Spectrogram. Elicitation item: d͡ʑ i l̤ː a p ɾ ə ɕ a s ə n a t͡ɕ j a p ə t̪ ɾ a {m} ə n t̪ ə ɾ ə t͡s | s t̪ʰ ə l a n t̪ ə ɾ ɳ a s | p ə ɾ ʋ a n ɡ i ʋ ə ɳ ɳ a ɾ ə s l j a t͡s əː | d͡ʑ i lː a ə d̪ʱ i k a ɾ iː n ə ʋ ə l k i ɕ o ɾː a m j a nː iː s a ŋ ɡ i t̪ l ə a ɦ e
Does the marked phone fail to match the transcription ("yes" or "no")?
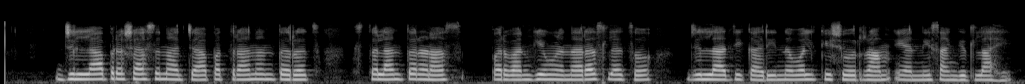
yes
